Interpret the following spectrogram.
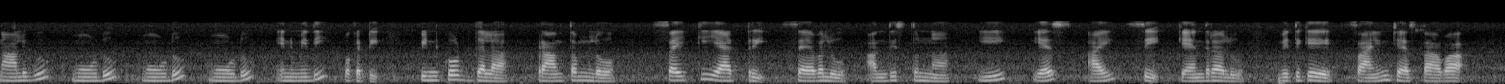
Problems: constant background noise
